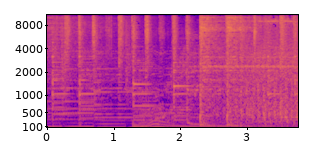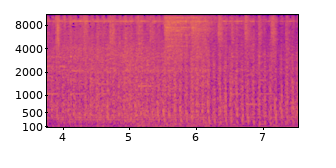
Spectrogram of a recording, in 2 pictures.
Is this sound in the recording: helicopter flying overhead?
yes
